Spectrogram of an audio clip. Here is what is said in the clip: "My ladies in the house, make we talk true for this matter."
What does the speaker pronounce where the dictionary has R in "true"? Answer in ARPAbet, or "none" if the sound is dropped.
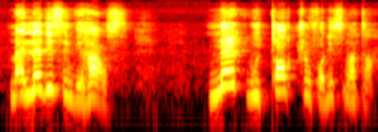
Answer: R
